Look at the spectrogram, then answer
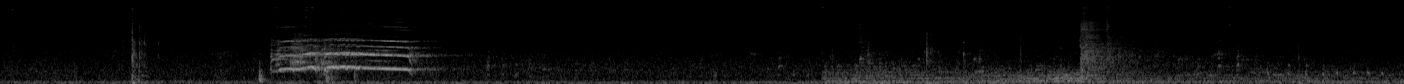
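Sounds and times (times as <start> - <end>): rooster crowing: 2.7 - 4.6.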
